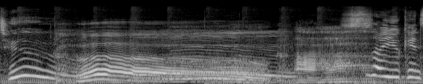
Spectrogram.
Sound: oohs

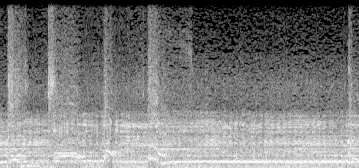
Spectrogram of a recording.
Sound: muffled screams

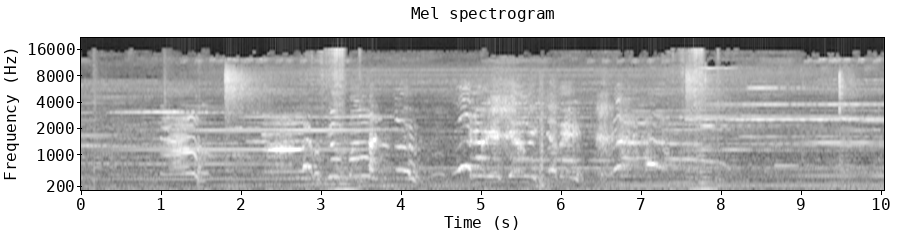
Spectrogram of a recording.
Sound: crying for help

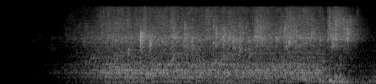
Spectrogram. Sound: water running

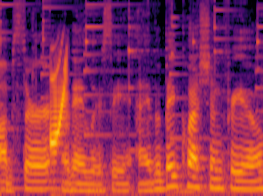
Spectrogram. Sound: loud boink

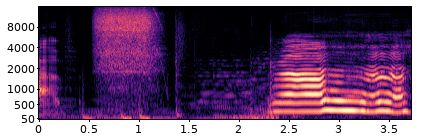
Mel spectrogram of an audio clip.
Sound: hair tool whooshes

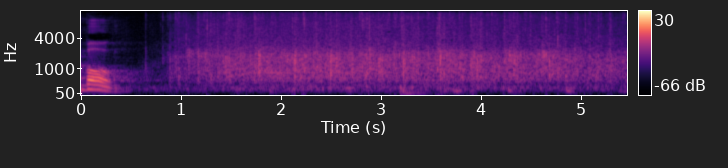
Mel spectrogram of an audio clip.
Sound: audience applauding

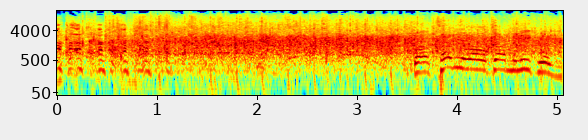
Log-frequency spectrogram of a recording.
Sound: audience applauding

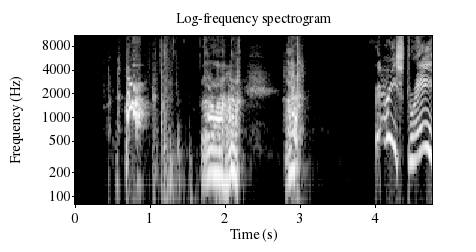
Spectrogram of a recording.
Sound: Doofie barks and growls

